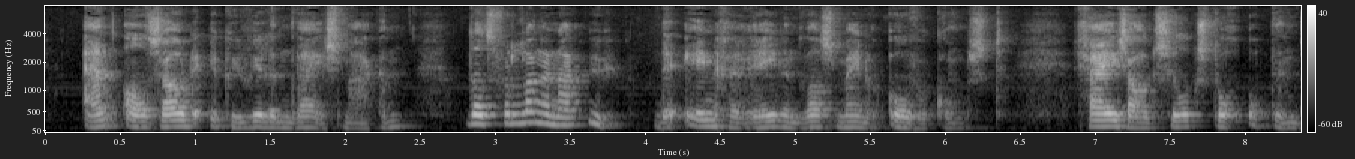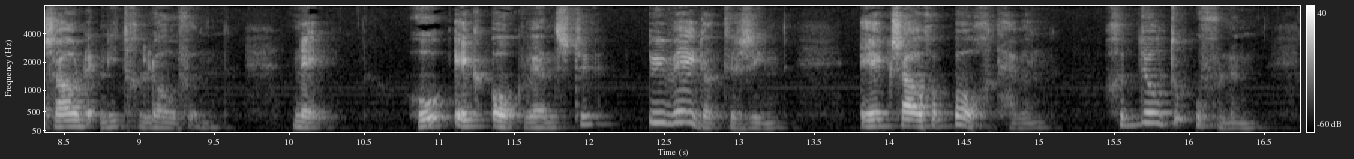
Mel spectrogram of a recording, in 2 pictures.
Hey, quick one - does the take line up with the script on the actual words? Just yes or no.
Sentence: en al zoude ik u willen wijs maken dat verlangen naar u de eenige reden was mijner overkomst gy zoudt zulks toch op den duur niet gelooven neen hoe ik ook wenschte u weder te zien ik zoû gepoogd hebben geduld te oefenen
no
